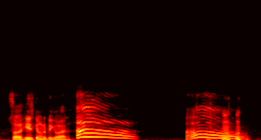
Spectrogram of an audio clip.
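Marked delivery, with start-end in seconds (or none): 1.1-3.6 very high, far-off sounding yelps. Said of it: "That's what Toad does".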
